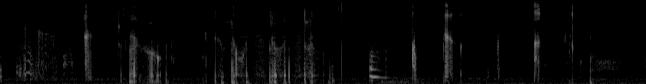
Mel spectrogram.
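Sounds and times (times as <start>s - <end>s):
ASMR kissing sounds in the right ear: 0.2s - 2.2s, 3.2s - 5.9s.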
